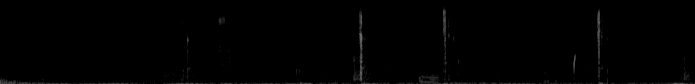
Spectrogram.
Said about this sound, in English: Is it carbonated? It's carbonated. Okay, I'm glad we didn't shake. Yeah. Okay, did y'all sip? Yeah, I got a good one. I got a good first one going. Woo!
